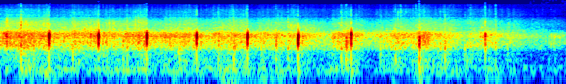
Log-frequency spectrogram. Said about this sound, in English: So one more round of applause for everyone here who's around you.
